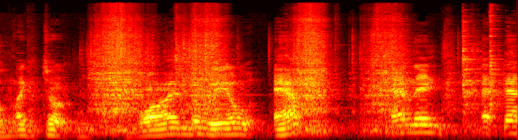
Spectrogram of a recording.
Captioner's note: clattering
